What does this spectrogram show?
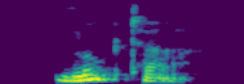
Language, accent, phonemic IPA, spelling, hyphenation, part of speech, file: English, Southern England, /ˈmʊktɑː/, mukhtar, mukh‧tar, noun, LL-Q1860 (eng)-mukhtar.wav
- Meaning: A minor official—usually overseeing a village or town—in many Arab countries and (historical) in the Ottoman Empire and its successor states, including Turkey, Northern Cyprus, and formerly Albania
